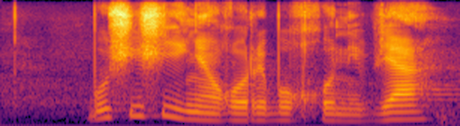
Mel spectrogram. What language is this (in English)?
Northern Sotho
